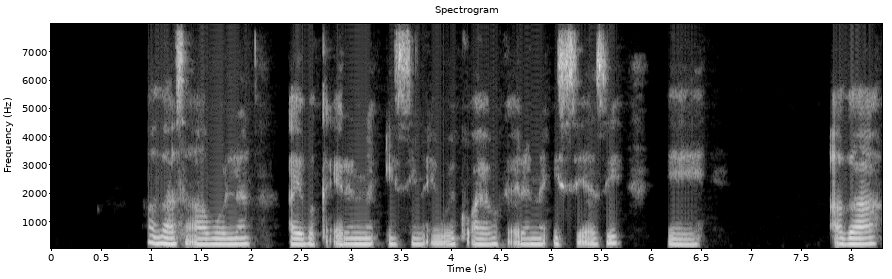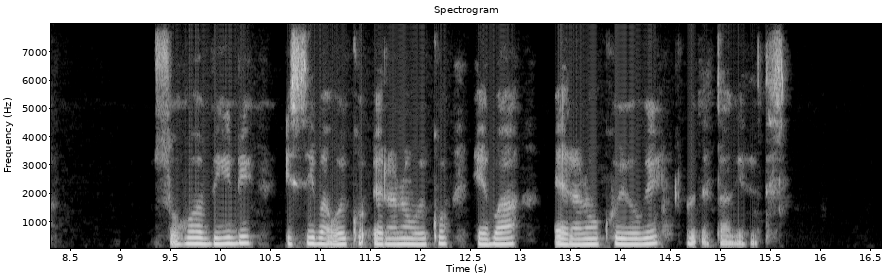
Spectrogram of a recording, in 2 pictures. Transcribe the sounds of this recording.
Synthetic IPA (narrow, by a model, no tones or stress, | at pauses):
hɐɡaːsɐ̰ʔaːbɔlːɐn | ɐjbɐkːɐʔɛ̰ɾɛnːɐɪsːɪnɐʔɛ̰wɔ̰jkʰːɔʔɐjbɐkːɐɛ̰ɾɛnːɐʔɪsːɪ̰ɐ̰sɪ | ʔɐ̰ɡaː | sɔ̰ɦʊwɐbiːd̪ɪ | ɪsːɪba̰ːwɔjkːɔʔɛɾɐnɐwwɔjkːɔhɛbaː | ɛɾɐnɐwkʰɔjoːɡe̞ːlʊt̪ʼːɛt̪ːa̰ːɡḛːt̪ɛt̪ːe̥s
